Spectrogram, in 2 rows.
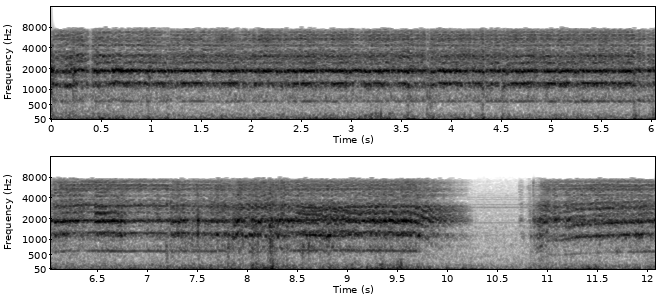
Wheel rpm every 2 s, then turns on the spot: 160, 160, 160, 160, 140, 80.
none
